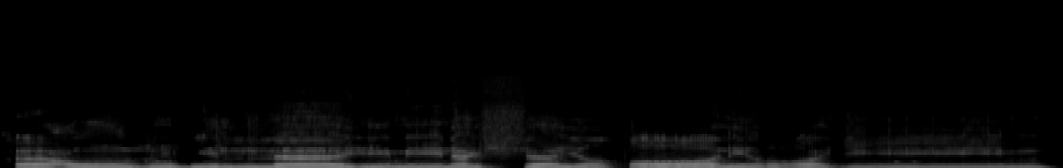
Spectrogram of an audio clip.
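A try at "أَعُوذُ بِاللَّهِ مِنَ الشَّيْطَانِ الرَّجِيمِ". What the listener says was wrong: Oke, masih ada sedikit pantulan tadi. Syaitan.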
